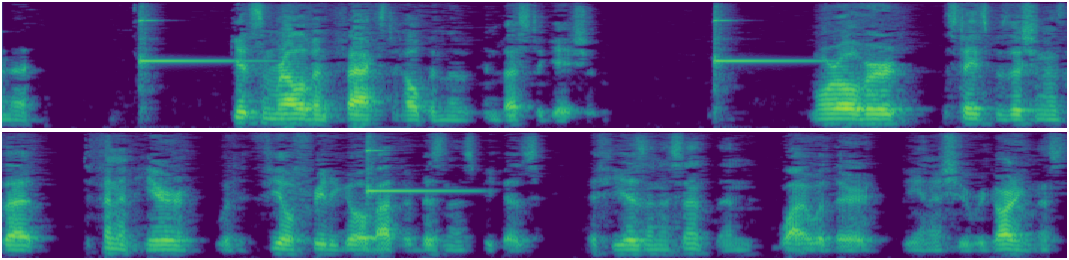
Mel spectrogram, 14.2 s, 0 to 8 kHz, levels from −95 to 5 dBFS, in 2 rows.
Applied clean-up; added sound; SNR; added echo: classical method Wiener filter.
